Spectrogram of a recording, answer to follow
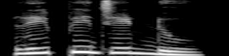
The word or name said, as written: ರಿಪಿಜಿಡ್ಡು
